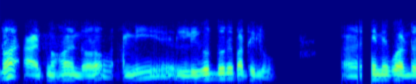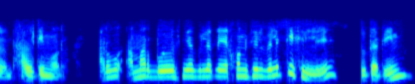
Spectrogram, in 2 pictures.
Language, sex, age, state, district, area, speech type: Assamese, male, 30-45, Assam, Goalpara, urban, conversation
